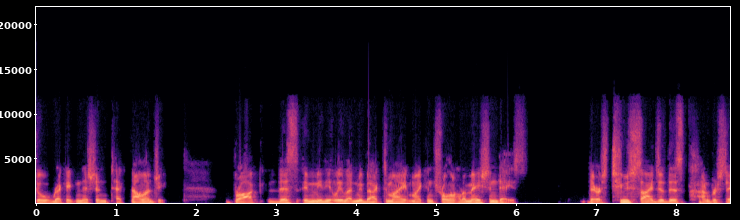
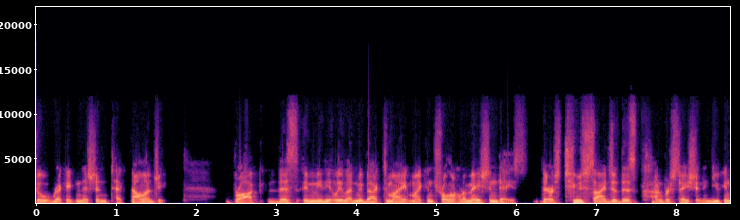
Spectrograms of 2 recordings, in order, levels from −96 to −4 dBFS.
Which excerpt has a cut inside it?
second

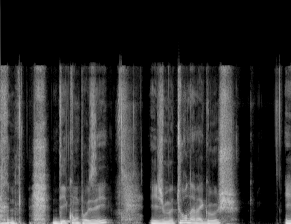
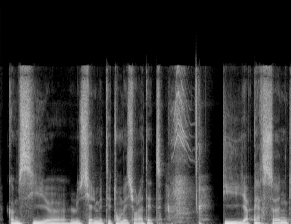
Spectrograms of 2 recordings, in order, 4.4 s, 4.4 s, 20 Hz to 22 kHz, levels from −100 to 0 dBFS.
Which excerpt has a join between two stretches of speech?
second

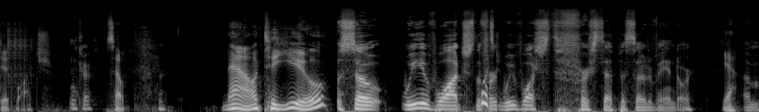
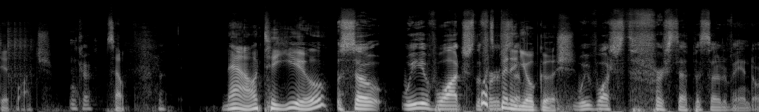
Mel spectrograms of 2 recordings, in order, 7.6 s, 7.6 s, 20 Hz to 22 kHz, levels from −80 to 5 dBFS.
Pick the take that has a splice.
first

